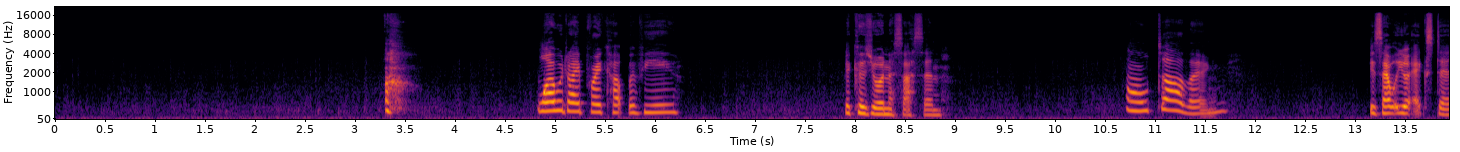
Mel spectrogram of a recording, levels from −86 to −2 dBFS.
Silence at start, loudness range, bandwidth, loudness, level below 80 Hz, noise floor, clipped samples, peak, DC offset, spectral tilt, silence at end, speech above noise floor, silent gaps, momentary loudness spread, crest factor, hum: 3.3 s; 11 LU; 17.5 kHz; -25 LUFS; -60 dBFS; -60 dBFS; under 0.1%; -6 dBFS; under 0.1%; -4.5 dB/octave; 0 s; 36 dB; none; 15 LU; 24 dB; none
